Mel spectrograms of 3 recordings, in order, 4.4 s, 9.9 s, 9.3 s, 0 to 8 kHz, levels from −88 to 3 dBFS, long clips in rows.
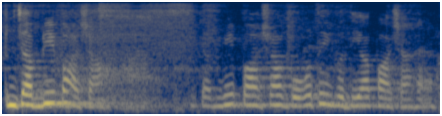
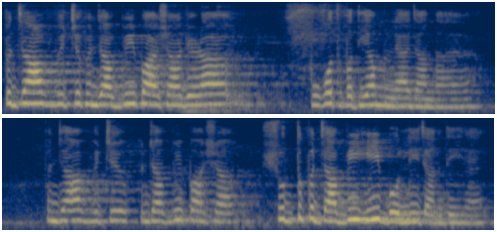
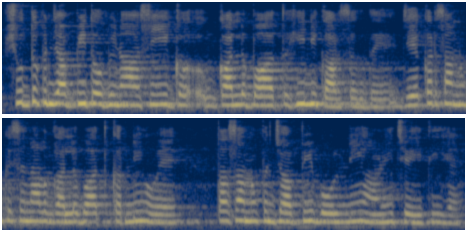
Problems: constant background noise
